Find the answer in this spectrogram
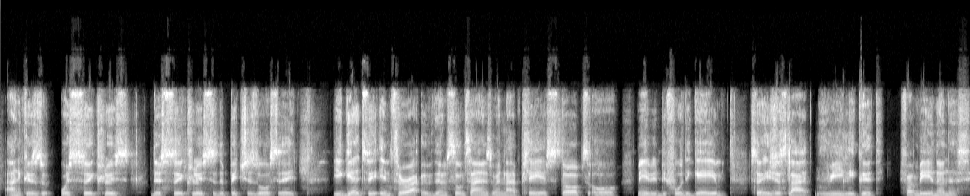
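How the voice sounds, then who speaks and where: A young man from Cameroon, a footballer answering interview questions in a relaxed, hesitant way with lots of fillers. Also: sits low, unhurried, low-quality recording. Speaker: footballer guest.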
